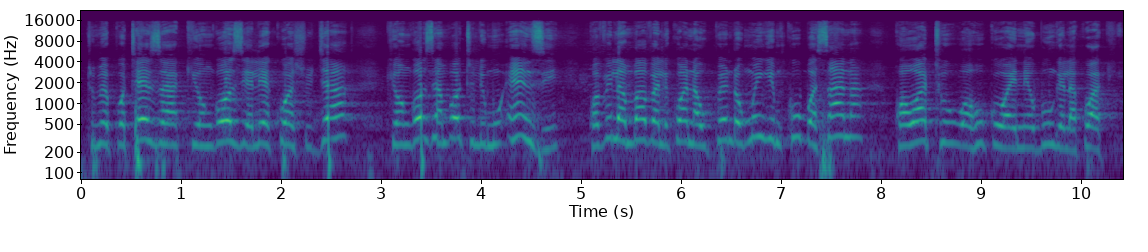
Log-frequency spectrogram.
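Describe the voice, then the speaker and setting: A woman's voice: high-pitched, steady tone, a little fast, fairly bright tone. A woman with a Kenyan accent gives a formal condolence speech as a member of parliament. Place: parliament chamber.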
